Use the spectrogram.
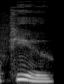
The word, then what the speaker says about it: phew: Few or few, eeu, also spelled show, may start with a bilabial fricative, a sound pronounced with a strong puff of air through the lips.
